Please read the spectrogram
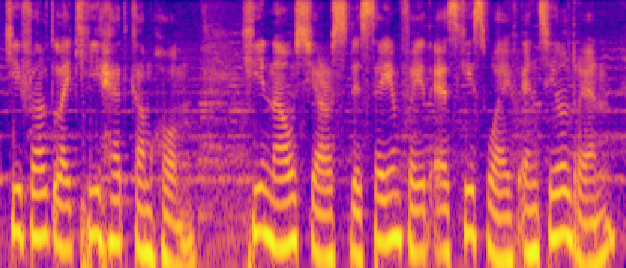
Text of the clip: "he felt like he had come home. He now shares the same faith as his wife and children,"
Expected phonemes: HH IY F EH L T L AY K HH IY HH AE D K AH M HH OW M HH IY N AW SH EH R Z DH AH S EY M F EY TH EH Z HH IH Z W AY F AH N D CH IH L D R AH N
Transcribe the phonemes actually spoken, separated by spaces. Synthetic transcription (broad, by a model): HH IY F EH L T L AY K HH IY HH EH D K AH M HH OW M HH IY N AW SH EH R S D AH S EY M F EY T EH S HH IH S W AY F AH N CH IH L D R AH N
